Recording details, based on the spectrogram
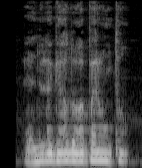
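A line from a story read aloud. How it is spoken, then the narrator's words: Sadly. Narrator (French): fit tristement Mérov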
